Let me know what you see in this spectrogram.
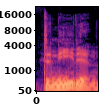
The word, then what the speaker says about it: Dunedin: Dunedin.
